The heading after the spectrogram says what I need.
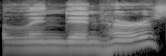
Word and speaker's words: Lindenhurst: Patty, you're originally from Lyndhurst, Long Island. Is that correct? Lindenhurst, yes. Lindenhurst. Man, I said it wrong again. Again. She corrected me before. She said Lyndhurst is in New New Jersey, and she's not no Jersey girl.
